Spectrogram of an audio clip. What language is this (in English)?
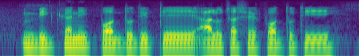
Bangla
